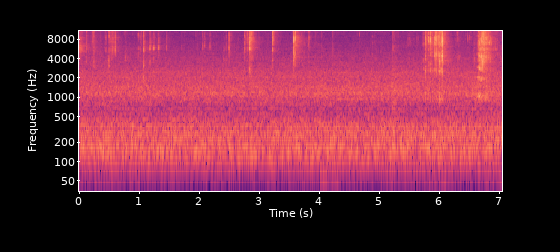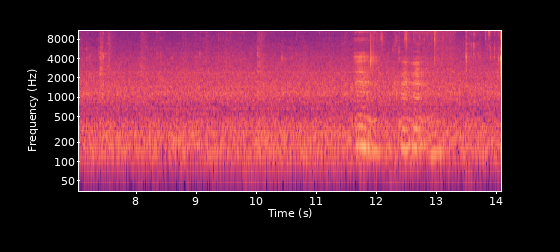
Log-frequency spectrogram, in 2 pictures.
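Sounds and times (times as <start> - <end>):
crunchy bites into tortilla chip: 5.8 - 7.0.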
